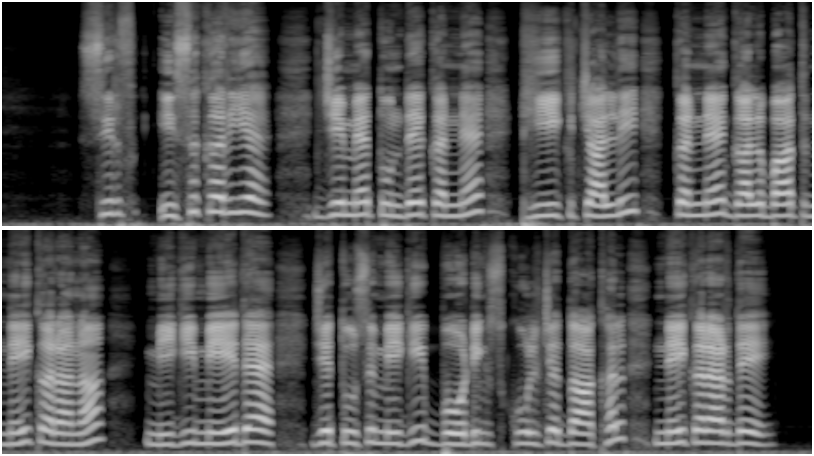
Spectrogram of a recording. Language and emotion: Dogri, fearful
